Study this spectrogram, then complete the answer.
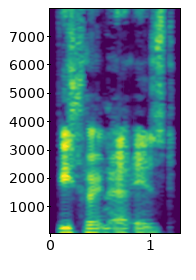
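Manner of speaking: a lightly voiced moaning boar; groaned. A narrator's reading. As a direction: sigh it out in hopeless admiration. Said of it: "stöhnte Wildschwein".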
